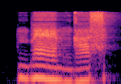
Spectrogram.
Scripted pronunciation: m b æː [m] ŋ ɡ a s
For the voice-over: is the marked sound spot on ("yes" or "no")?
yes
